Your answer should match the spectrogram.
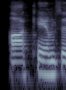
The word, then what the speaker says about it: Occam's: Occam's, am I pronouncing it right? Occam's Advisory. – Yep.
